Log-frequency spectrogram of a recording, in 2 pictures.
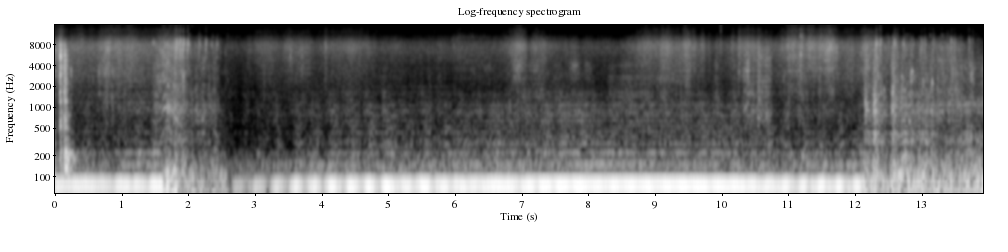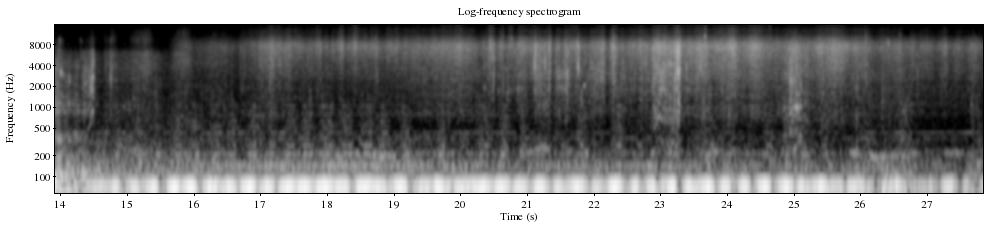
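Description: A cable car cabin hums and rumbles steadily as it moves.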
